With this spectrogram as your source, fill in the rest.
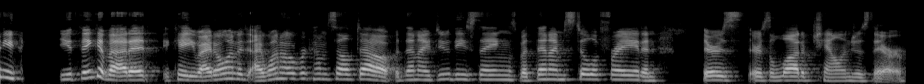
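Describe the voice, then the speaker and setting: In a normal speaking voice, a woman with an American accent talks at a fairly quick pace, her fairly high pitch showing ordinary variation. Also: quiet background. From US Midwest, Minneapolis. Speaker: keynote speaker and communication coach. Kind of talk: interview.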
